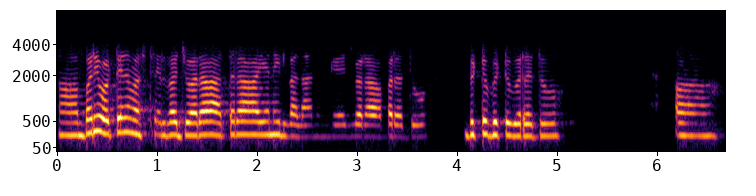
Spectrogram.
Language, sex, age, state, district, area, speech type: Kannada, female, 30-45, Karnataka, Bangalore Urban, rural, conversation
